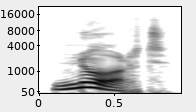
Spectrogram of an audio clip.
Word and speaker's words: noord: In Dutch, we call that noord. Noord. Make that a long O sound. Noord. Noord. Noord.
